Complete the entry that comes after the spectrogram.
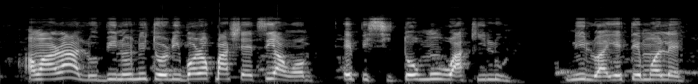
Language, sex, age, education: Yoruba, male, 15-29, tertiary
